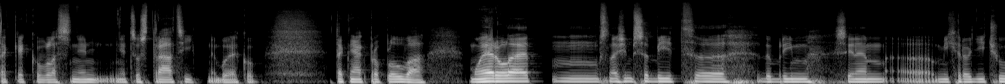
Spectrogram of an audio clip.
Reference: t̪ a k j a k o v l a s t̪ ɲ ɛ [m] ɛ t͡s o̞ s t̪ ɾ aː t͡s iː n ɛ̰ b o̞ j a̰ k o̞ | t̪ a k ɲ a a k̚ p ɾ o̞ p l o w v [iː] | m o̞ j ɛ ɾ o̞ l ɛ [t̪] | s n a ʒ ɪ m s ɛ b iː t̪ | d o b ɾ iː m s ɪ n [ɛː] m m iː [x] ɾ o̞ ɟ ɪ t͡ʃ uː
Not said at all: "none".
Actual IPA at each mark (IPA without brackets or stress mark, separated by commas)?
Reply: ɲ, aː, none, ɛ, x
